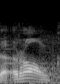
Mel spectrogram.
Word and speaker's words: Rinck: Die Firma ist Rinck - buchstabiert "Rinck," aber ausgesprochen wird es "Rahnk" - es ist eine französische Marke.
